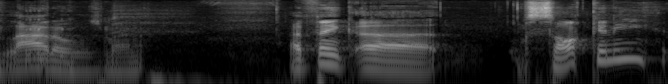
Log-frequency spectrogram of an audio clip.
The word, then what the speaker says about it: Saucony: man i think uh saucony is how you pronounce some people say sakoni but i think salcony did it as well um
